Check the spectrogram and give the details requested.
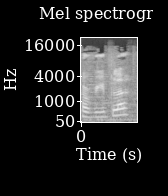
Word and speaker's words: Horrible: much is it um it's pronounced haribla thank you horible it's french um and then it depends on how much this is so raw result only cost me 40 000.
